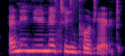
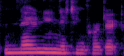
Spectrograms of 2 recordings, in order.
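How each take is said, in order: First: High, loud question read-out. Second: Said in the usual way. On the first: Real, not acted. Reading a viewer's knitting question to the stream, raised read-out voice.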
